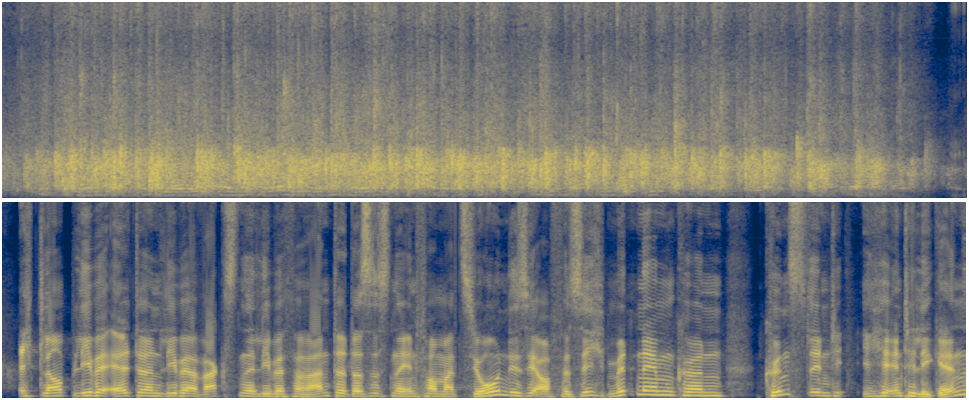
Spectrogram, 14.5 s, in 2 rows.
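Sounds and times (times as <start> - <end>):
audience applause: 0.0 - 7.5
speech: 7.4 - 14.4.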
